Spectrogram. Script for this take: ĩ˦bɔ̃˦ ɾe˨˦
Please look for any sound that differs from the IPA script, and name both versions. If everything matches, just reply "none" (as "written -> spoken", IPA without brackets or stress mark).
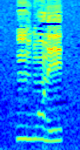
ɔ̃˦ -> ɔ̃˦˨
